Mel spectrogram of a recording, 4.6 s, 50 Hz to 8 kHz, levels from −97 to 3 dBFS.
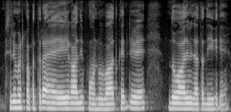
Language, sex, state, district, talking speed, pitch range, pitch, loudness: Marwari, male, Rajasthan, Nagaur, 235 wpm, 135-155 Hz, 150 Hz, -15 LUFS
